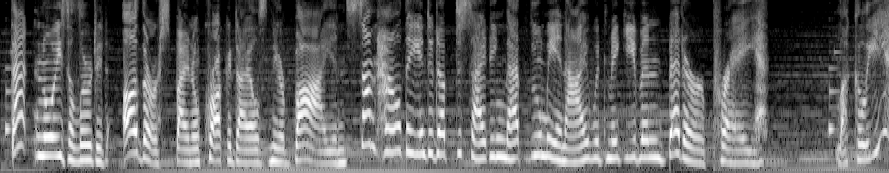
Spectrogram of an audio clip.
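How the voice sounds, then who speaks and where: Cheerful young naturalist for a game: high-pitched, very lively intonation, earnest and chatty. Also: female voice. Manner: expressive, earnest, chatty, with small hesitations. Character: cheerful young female naturalist adventurer, eager storyteller. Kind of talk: animated video game character dialogue. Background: background music.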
